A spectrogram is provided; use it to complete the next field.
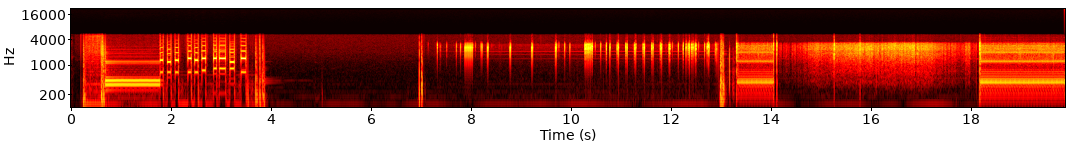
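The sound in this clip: A telephone rings on an exchange line and is tripped early, followed by a silent gap. Then a rapid run of many sharp clicks from automatic testing equipment gives way to steady buzzing hums and tones.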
